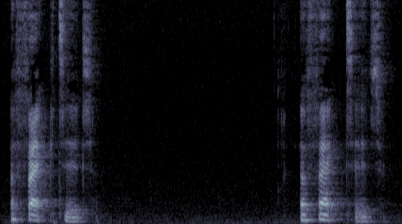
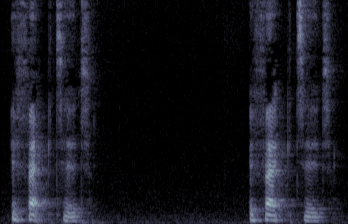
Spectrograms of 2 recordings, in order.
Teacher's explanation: make that one a bit longer and a bit louder and the final syllable which has that Ed spelling is pronounced as a third syllable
